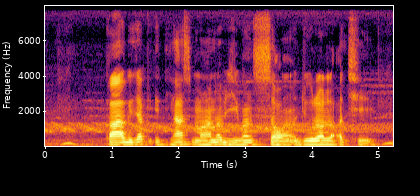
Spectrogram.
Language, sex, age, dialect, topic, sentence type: Maithili, male, 31-35, Southern/Standard, agriculture, statement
